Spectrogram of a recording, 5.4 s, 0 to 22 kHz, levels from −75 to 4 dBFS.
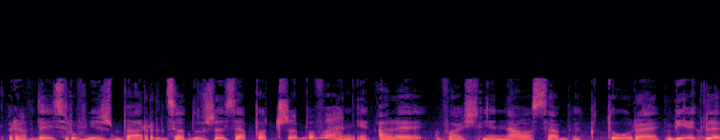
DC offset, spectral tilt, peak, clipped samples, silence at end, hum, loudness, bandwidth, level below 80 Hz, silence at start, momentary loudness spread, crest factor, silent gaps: under 0.1%; -4.5 dB/octave; -6 dBFS; under 0.1%; 0 s; none; -23 LUFS; 10 kHz; -58 dBFS; 0 s; 3 LU; 18 dB; none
